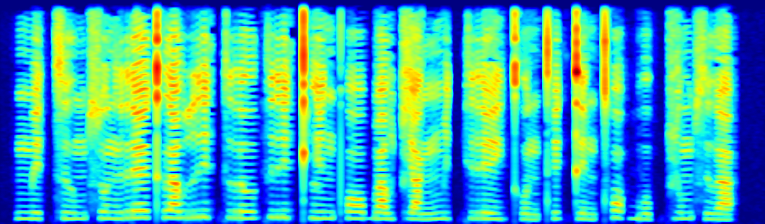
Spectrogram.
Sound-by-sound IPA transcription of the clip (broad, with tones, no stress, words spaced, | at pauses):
meː˨˩t̚sɯː˩˦m so˧nrɛː˥˩kʰla˥˩w ri˥˩t̚krɤː˦˥ kri˦˥t̚kʰli˧npʰɔː˦˥ba˧w t͡ɕa˩˦ŋmi˨˩t̚kreː˨˩j kʰo˩˦ntʰe˦˥k̚te˨˩n tʰɔ˥˩ʔboː˨˩p̚t͡ɕo˦˥m sɯ˧a̯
